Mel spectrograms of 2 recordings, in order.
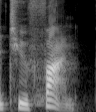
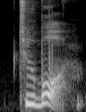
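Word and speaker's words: Tu Bo (吐蕃): However, friend of the show, Yuan Leo, pointed out to me a while back that the word in question, the one I'd been reading as Fan, can actually be pronounced as Bo, and in the case of the Tibetan kingdom, ought to. Tibet, Tu Bo.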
